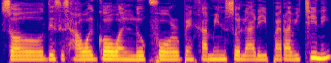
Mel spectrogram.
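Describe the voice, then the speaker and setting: A woman's fairly low, dark and mellow voice in a Spanish accent, monotone and flat in intonation, with a dry, close sound with no echo and a very clean recording with a silent background. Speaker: video blogger. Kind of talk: casual monologue to camera. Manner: halting, many fillers.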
